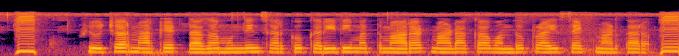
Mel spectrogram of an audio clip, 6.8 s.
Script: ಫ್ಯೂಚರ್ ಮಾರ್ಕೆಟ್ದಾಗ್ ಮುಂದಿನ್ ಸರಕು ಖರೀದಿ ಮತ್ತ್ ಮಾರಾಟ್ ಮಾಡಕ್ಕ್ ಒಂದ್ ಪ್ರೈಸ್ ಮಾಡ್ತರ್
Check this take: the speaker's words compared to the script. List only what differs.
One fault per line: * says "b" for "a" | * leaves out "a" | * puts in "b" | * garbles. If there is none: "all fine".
* puts in "ಸೆಟ್"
